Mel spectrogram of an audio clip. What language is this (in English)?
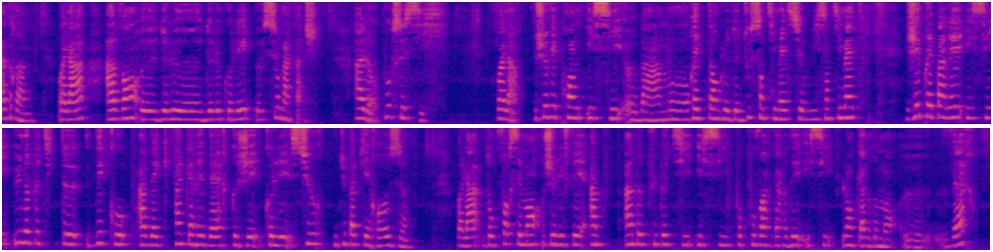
French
